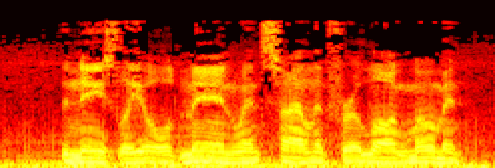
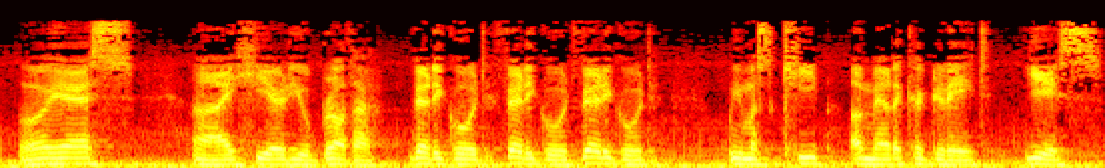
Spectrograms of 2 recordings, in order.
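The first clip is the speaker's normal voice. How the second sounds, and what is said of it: Thick cartoonish fake Pakistani accent. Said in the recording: “He spoke in a thick, cartoonish Pakistani accent ... deepening the fake accent”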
